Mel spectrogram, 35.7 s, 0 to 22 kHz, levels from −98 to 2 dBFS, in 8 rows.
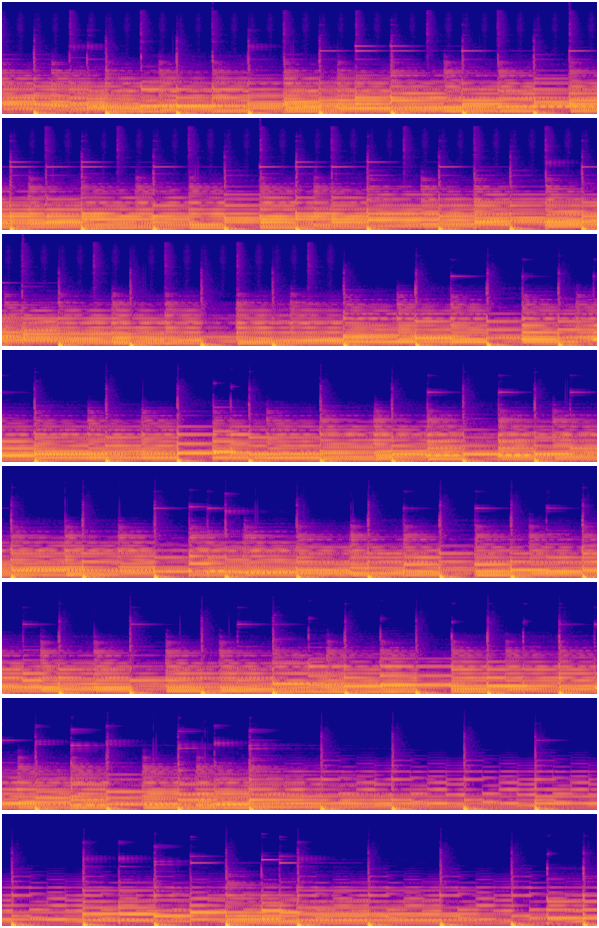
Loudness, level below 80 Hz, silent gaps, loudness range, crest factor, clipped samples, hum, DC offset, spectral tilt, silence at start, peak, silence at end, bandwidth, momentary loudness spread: -21 LUFS; -24 dBFS; none; 3 LU; 16 dB; under 0.1%; none; under 0.1%; -11 dB/octave; 0 s; -2 dBFS; 0 s; 4.9 kHz; 5 LU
